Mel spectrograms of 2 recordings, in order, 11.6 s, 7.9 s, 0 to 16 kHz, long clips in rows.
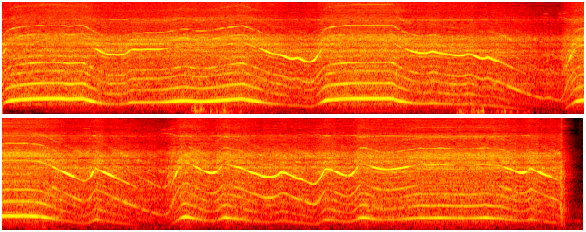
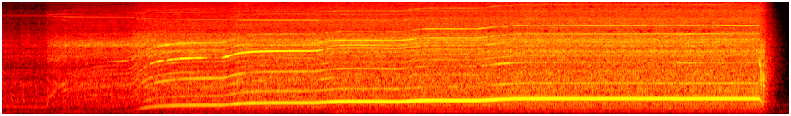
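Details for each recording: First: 2017 Hitachi DV18DBXL brushless cordless drill still working but speed all over the place: motor whine surges and sags erratically instead of holding steady; owner hopes it is just the faulty trigger speed switch. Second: Hitachi (HiKOKI) DV18DBXL brushless cordless drill after replacing the faulty trigger switch: whine climbs smoothly in steps as the trigger is squeezed, then holds steady with no jumping, surging or cutting out; trigger now works properly.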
